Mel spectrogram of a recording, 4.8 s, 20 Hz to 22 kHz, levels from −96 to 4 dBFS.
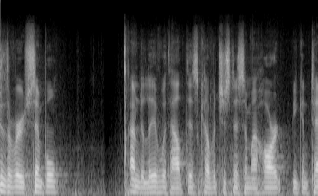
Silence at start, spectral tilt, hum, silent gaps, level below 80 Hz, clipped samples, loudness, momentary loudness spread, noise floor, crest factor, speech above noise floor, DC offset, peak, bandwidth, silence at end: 0 s; -5 dB/octave; none; none; -44 dBFS; under 0.1%; -19 LUFS; 9 LU; -52 dBFS; 18 dB; 33 dB; under 0.1%; 0 dBFS; 13 kHz; 0 s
